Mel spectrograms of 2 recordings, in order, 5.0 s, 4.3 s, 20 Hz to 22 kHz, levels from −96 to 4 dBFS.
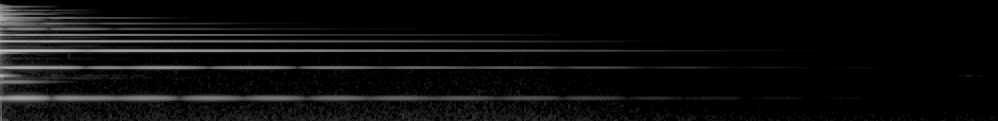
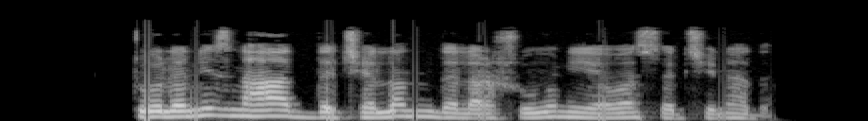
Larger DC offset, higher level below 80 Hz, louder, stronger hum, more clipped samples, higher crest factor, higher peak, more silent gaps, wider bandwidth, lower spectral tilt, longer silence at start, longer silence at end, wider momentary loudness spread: neither; second, -88 dBFS vs -54 dBFS; about the same, -24 LUFS vs -22 LUFS; neither; neither; first, 30 dB vs 18 dB; first, 0 dBFS vs -6 dBFS; neither; first, 19 kHz vs 9 kHz; second, 7 dB/octave vs -5 dB/octave; second, 0 s vs 0.7 s; first, 3 s vs 0.5 s; first, 25 LU vs 10 LU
